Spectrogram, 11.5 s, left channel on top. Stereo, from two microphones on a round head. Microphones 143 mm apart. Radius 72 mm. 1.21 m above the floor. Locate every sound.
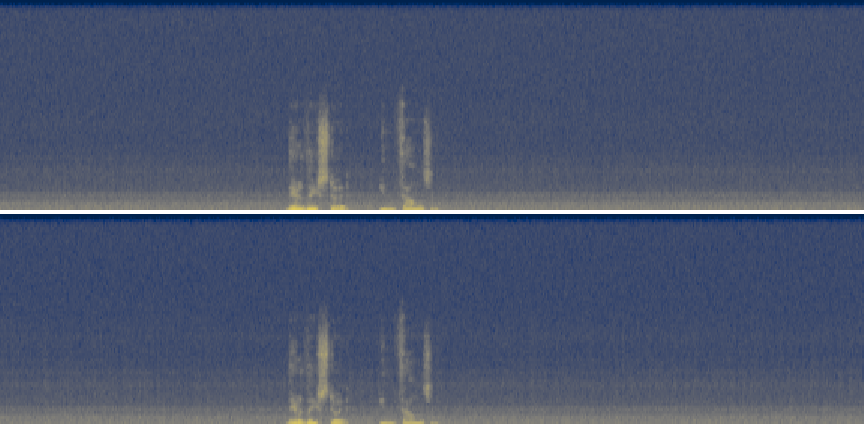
3.8 s a man speaking: 15° right (ahead or behind), 0.8 m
